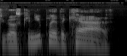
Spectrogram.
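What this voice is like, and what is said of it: Boston accent imitation. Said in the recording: “I did really definitely hear the Boston accent ... I got to hear a real Boston accent, or is it Medford,”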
